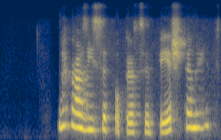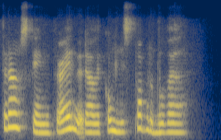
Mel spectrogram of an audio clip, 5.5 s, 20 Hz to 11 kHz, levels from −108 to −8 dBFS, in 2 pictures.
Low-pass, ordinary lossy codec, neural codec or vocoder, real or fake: 7.2 kHz; Opus, 32 kbps; codec, 16 kHz, 0.8 kbps, ZipCodec; fake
